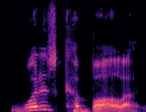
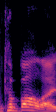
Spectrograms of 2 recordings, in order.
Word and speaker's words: Kabbalah: It's always spelled with a K, but it's actually the letter Kuf. If you look in the dictionary, Kuf, Bet, Lamed, Kabbalah. That almost sounds like where we get the word C-A-B-A-L, like a conspiracy theory sort of stuff.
